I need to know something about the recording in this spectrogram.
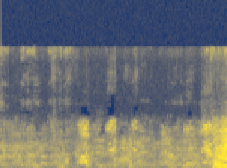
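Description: Low, indistinct chatter of several voices, with no clear words.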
